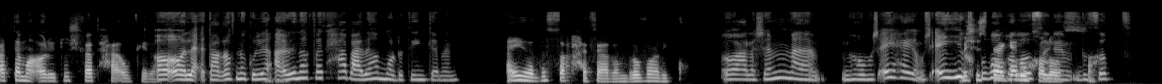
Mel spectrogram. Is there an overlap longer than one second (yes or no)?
yes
